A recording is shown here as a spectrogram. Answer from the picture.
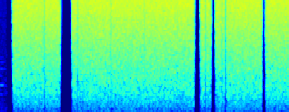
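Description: Television static: a steady white-noise hiss, cut off by brief silent gaps about a second in and twice around three seconds in.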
